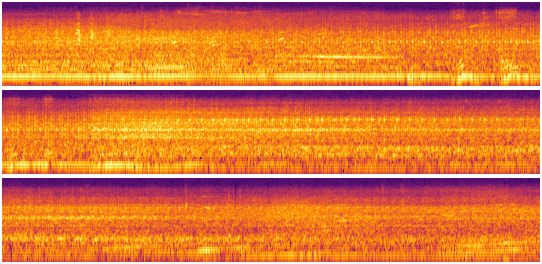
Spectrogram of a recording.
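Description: Diesel engine of a rear-engined double-decker bus running steadily as the bus pulls away across a grass field, with a low, even drone.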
